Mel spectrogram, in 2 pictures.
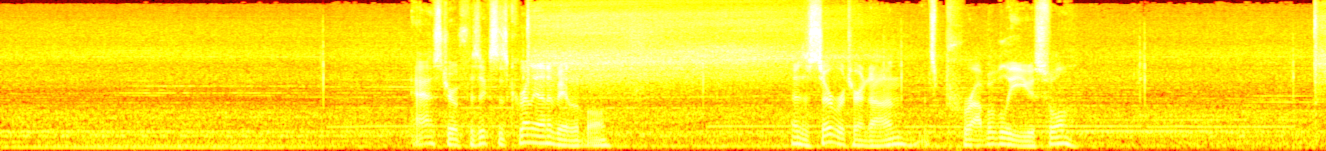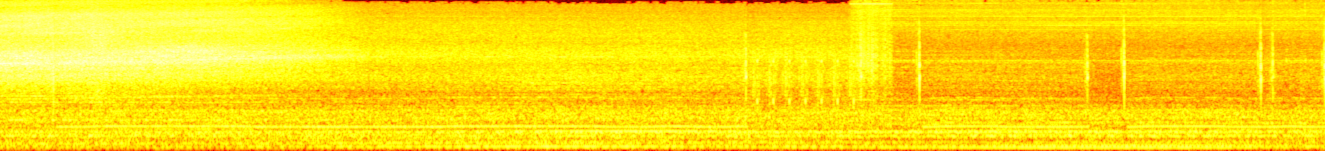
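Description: Equipment hums steadily.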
